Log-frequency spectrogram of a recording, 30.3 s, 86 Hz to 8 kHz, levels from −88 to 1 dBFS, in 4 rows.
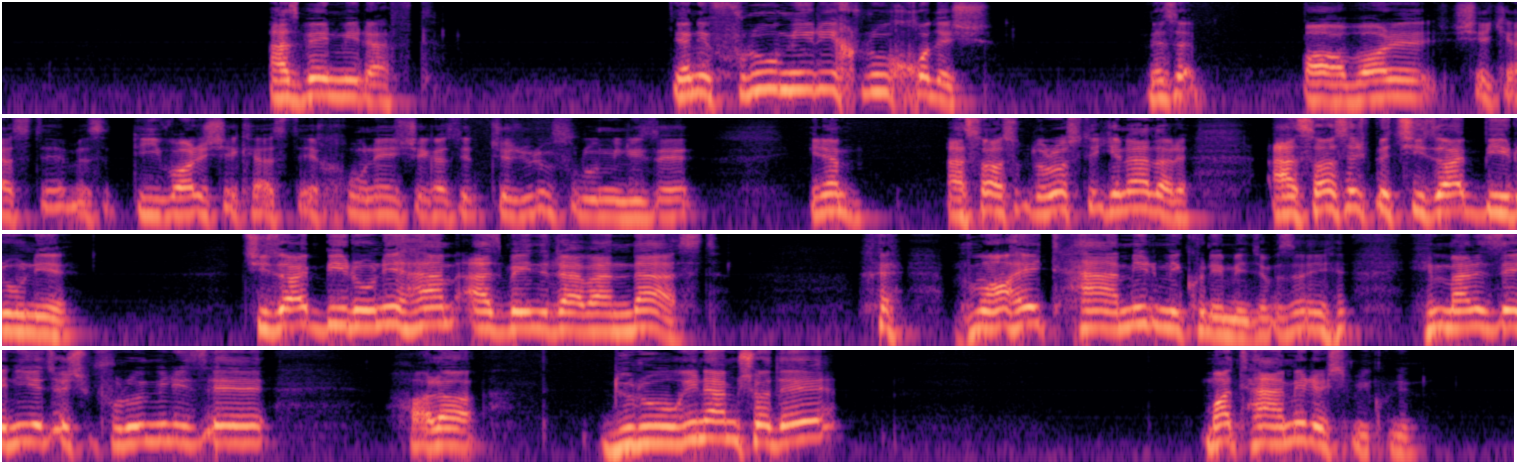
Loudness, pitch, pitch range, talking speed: -21 LUFS, 175 Hz, 145-190 Hz, 110 wpm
